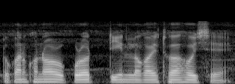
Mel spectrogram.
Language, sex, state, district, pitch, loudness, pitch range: Assamese, male, Assam, Hailakandi, 110 Hz, -18 LUFS, 105-115 Hz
